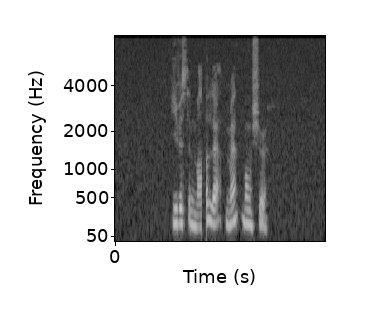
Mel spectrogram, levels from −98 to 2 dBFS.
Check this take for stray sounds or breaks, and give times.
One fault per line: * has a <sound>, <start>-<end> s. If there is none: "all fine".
* has a dropout, 1.7-1.8 s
